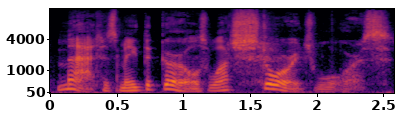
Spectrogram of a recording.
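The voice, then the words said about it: Imitates a TV narrator's voice. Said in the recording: “That's a really good impression of the narrator.”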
